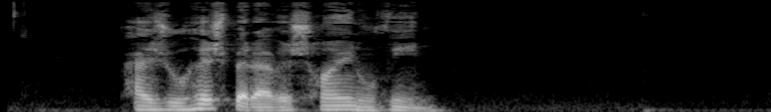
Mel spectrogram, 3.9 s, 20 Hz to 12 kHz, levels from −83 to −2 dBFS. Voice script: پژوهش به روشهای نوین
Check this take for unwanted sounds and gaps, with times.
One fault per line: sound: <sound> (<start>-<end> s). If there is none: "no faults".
no faults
